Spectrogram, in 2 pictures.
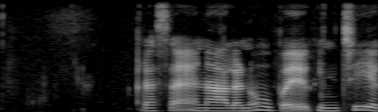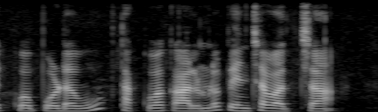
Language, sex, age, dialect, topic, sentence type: Telugu, female, 41-45, Telangana, agriculture, question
